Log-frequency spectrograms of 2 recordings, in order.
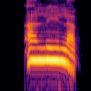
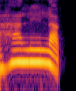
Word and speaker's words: A Lê Lặc: A Lê Lặc, tên gọi được phiên âm từ Phạn ngữ Haritaki, nên trong một số kinh luật cũng được đọc là Ha Lê Lặc.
